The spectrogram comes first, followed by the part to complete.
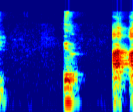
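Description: Speech only: a man's voice saying one short word about a second in, with dead silence around it and his speech picking up again near the end.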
